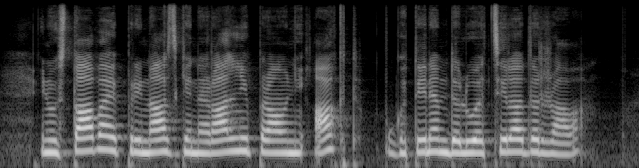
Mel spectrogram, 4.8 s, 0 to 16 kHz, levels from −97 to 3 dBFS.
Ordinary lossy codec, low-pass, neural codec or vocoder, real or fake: none; 14.4 kHz; autoencoder, 48 kHz, 128 numbers a frame, DAC-VAE, trained on Japanese speech; fake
